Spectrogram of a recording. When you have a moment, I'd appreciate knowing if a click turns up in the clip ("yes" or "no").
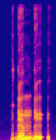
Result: no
